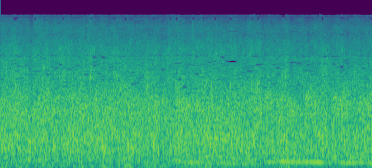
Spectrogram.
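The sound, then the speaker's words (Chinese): Warm audience applause at a comedy stage show, a thick, unbroken wash of many hands clapping loudly from start to finish with no talk over it. “可以了，热烈鼓掌。”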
